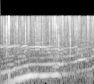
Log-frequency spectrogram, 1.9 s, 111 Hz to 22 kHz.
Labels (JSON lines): {"label": "biophony", "recorder": "SoundTrap 300"}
